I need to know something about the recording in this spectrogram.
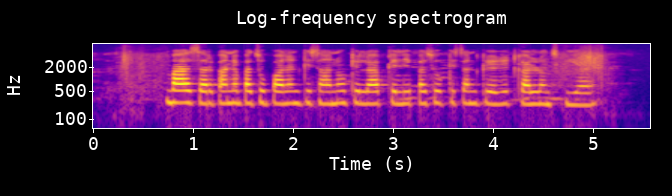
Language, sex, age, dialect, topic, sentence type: Hindi, female, 56-60, Awadhi Bundeli, agriculture, statement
